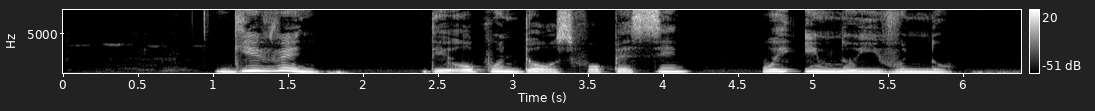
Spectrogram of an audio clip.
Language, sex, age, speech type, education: Nigerian Pidgin, female, 15-29, spontaneous, tertiary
